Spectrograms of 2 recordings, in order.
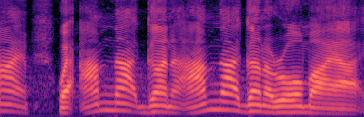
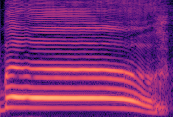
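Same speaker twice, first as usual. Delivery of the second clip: loud, high booing crowd; mock boo; 6 semitones higher, 6 dB louder than usual. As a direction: boo them like a disappointed crowd.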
